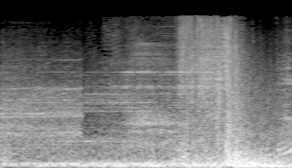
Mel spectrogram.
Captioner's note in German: Gespannte Klänge, dumpfer Laut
